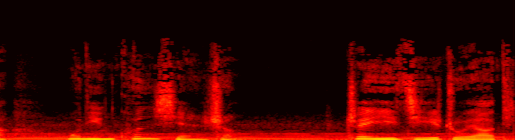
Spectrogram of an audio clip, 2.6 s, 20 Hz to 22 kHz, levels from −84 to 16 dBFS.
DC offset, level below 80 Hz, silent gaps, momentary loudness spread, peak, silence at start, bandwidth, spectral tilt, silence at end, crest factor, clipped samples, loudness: 0.2%; -54 dBFS; none; 14 LU; -14 dBFS; 0 s; 15.5 kHz; -5.5 dB/octave; 0 s; 12 dB; under 0.1%; -26 LUFS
